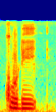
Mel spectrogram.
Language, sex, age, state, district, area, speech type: Telugu, male, 18-30, Andhra Pradesh, Konaseema, rural, read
